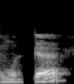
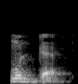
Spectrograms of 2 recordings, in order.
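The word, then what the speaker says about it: مُدَّ: Kalau versi penulis ya, bisa dibaca mudda, muddi, bahkan bisa dibaca nanti muddu. Jadi bisa tiga cara bacanya. Walaupun yang populer adalah mudda, diakhirkan fathah.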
